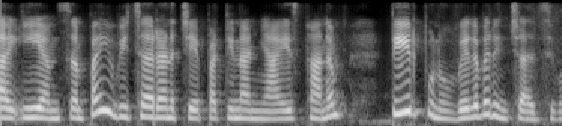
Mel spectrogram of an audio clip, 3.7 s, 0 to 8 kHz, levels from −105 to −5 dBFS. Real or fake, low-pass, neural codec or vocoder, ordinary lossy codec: fake; 7.2 kHz; codec, 16 kHz, 2 kbps, X-Codec, HuBERT features, trained on LibriSpeech; none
